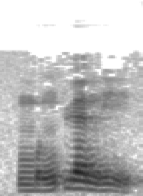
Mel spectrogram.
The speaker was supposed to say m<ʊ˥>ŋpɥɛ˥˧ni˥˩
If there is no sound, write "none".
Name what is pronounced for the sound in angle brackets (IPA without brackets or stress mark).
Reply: ʊ˧˥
